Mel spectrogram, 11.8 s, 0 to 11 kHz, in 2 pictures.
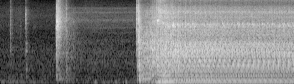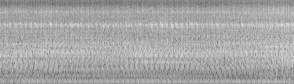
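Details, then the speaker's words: Rebuilt Detroit Diesel 6V92TA in a Wanderlodge bus after idle adjustment (minimum recommended 500, set closer to 600), air leaks audible: quick start, then a steady, even, low two-stroke diesel drone. Normal idle. "the minimum idle speed recommended is 500 RPM on these and I like to set them closer to 600"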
